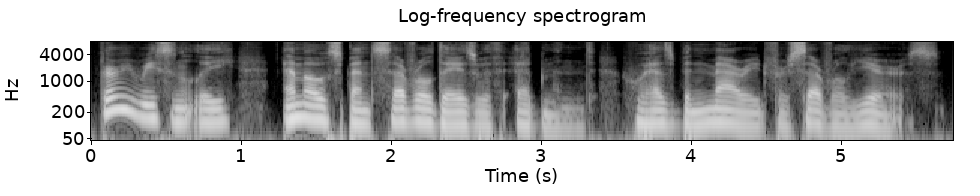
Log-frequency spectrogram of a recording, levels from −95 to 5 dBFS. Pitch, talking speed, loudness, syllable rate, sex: 110 Hz, 165 wpm, -20 LUFS, 5.1 syllables/s, male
